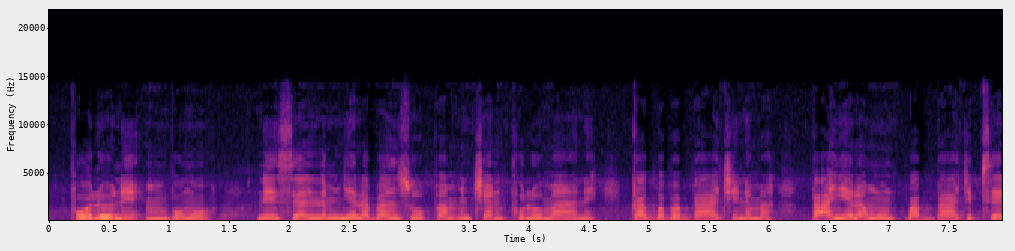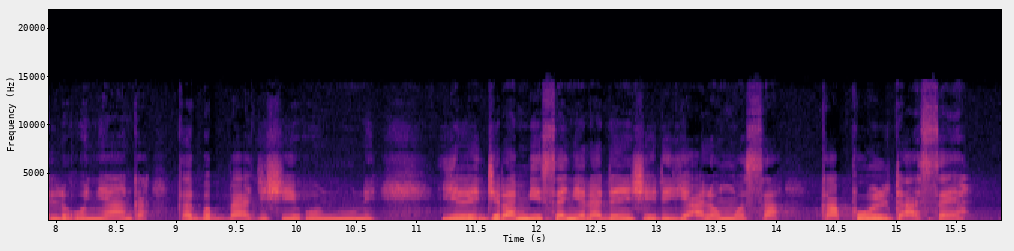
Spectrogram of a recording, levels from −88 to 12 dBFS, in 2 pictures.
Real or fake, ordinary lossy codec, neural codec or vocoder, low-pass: real; Opus, 64 kbps; none; 14.4 kHz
